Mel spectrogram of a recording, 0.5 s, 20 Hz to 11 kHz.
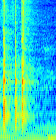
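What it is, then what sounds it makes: Hollow plastic toy throne. Quick taps on the hollow plastic throne of a Super7 SilverHawks Mon*Star figure set give short, hollow knocks centered around 1.5 kHz that die away almost at once. The throne is hollow so the piece isn't too heavy, though its plastic is thick at the edges and reinforced by solid parts.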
